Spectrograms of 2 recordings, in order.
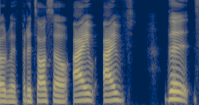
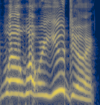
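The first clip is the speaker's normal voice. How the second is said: accusing dog owner; 7 semitones higher, 8 dB louder than usual. Retold or imitated.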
